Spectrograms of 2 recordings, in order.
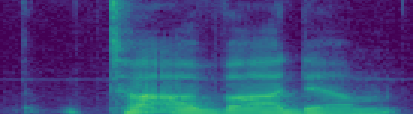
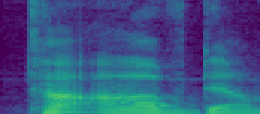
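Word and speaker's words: תַעָבְדֵם: Lo ta'avadem, that you are not, ta'avdem, okay, ta'avdem, so you pronounce it, you're not to serve them.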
